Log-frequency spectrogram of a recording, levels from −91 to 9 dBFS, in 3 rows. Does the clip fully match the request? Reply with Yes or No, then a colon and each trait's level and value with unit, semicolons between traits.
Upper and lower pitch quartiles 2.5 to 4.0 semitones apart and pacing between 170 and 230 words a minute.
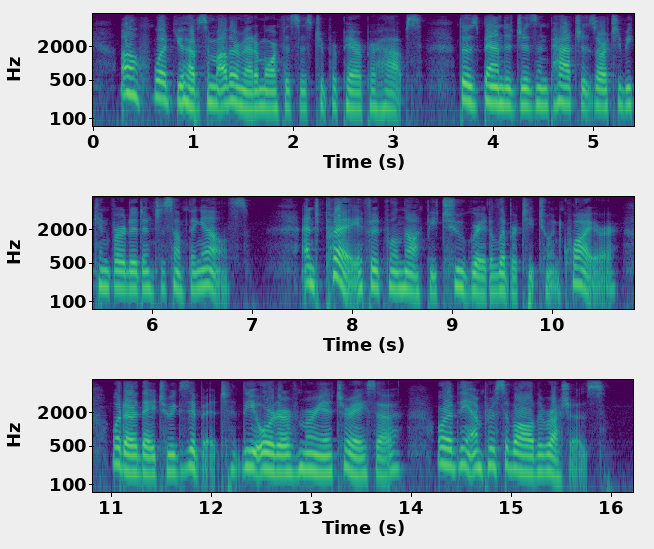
Yes: average, 3.6 semitones; average, 190 wpm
